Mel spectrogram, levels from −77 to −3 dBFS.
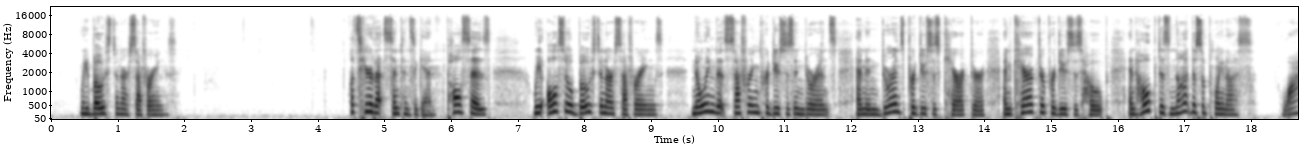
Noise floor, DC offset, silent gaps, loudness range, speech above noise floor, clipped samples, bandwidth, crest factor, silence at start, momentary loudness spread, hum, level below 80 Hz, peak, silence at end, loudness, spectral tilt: -59 dBFS; under 0.1%; none; 4 LU; 43 dB; under 0.1%; 17 kHz; 18 dB; 0.45 s; 12 LU; none; -42 dBFS; 0 dBFS; 0 s; -17 LUFS; -5 dB/octave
